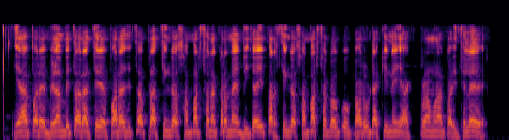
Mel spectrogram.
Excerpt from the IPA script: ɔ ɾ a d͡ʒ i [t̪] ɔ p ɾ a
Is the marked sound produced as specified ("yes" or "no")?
yes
